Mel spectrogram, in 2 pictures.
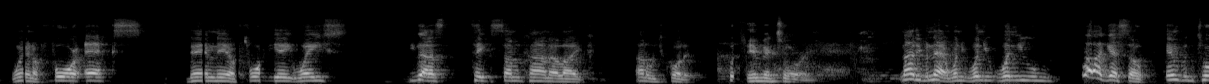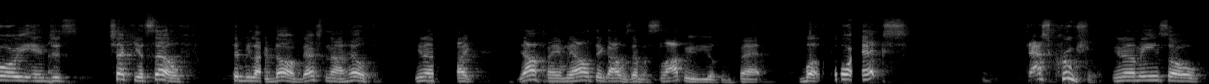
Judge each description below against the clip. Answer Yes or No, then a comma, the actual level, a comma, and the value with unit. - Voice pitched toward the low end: No, medium, 170 Hz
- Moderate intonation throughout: Yes, average, 3.9 semitones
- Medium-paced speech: Yes, average, 180 wpm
